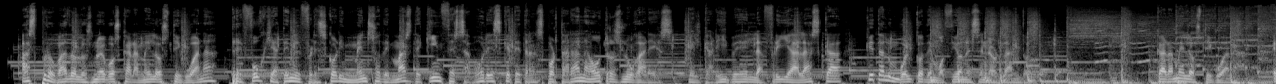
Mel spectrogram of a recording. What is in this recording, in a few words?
male spanish food comercial; ideasonora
